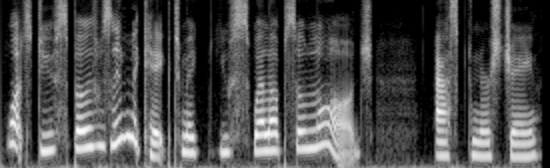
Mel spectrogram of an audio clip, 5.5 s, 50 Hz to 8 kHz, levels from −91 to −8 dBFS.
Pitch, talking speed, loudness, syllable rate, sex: 275 Hz, 195 wpm, -19 LUFS, 5.0 syllables/s, female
